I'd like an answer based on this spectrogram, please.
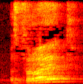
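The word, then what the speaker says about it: straight: بيقول لنا واحد سترايت الجي اتش لا تنطق يا جماعة، سترايت لاين ميثود.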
